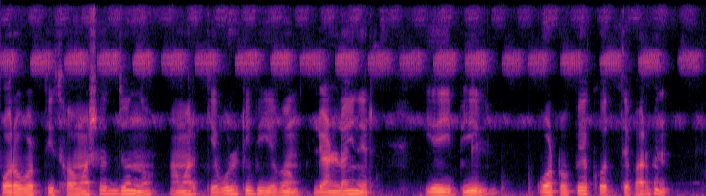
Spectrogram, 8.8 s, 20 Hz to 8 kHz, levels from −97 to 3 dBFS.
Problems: none marked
